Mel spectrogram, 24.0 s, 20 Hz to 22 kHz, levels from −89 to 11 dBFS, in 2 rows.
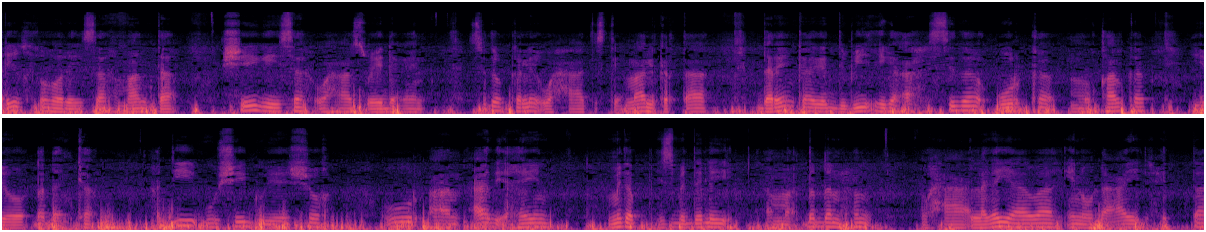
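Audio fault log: Throughout, HE-AAC compression, plainly audible: the treble over the speech sounds bright but synthetic, with s sounds coming out gritty and lispy and a metallic edge above the crossover, where rebuilt harmonics fail to line up with the real ones below. Nothing is present above about 14.9 kHz. This is likely a low-bitrate HE-AAC encode, around 20 kbps, coding only the lower band and regenerating the upper band by copying it upward under a coarse envelope.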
